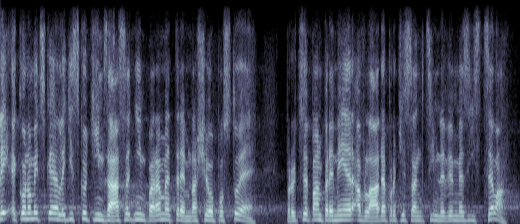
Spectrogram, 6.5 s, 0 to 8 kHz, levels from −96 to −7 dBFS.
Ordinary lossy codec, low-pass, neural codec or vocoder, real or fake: Opus, 16 kbps; 7.2 kHz; vocoder, 44.1 kHz, 128 mel bands every 512 samples, BigVGAN v2; fake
